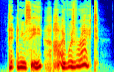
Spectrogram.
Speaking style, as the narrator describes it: she exclaimed, her blue eyes wet with victory

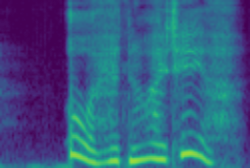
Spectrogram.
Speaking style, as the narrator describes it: she exclaimed, getting very red

